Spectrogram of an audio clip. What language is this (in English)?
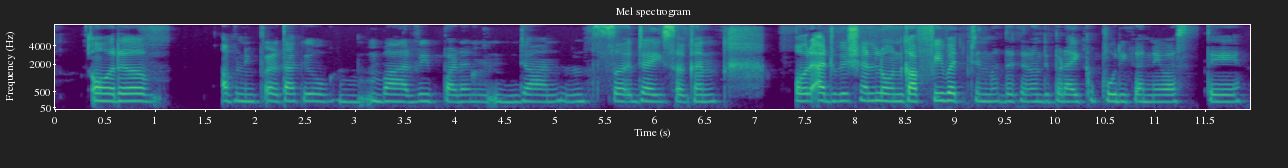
Dogri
